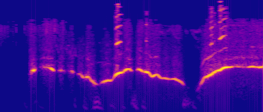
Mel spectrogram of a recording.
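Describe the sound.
A person whistles an imitation of a birdsong: a continuous phrase that glides down, lifts, sinks lower, then sweeps sharply up to a higher held note, with quick fluttering articulations along the way.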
